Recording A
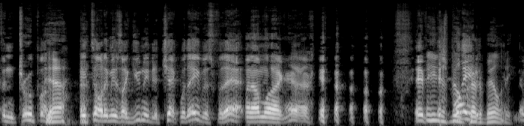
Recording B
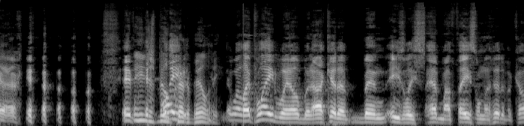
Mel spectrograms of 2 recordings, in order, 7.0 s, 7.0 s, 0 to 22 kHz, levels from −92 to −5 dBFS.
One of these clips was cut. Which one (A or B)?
B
